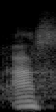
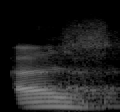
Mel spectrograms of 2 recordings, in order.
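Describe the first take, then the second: First: The syllable ends with a voiceless s sound. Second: The syllable ends with a voiced z sound. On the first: The speaker calls it wrong. "jangan as" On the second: The speaker calls it right. "Az jangan as ya"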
